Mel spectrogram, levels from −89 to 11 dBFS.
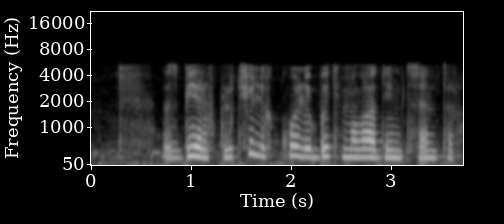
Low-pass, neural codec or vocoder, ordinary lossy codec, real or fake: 5.4 kHz; codec, 44.1 kHz, 7.8 kbps, DAC; MP3, 48 kbps; fake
